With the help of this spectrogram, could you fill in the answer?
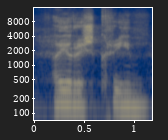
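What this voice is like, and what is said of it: Put-on Irish accent. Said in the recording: “His favorite accent.”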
